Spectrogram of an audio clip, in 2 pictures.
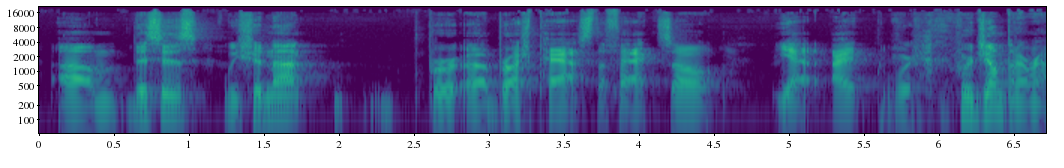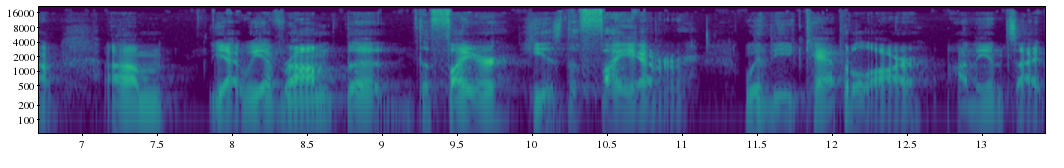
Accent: United States; as an American

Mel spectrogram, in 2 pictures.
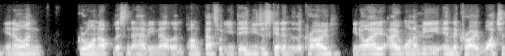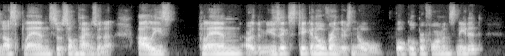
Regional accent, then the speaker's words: Northern Ireland, United Kingdom; moved away as an adult; also born or lived in Changwon, South Korea; now in South Korea; I grew up in Northern Ireland as an Irish Catholic

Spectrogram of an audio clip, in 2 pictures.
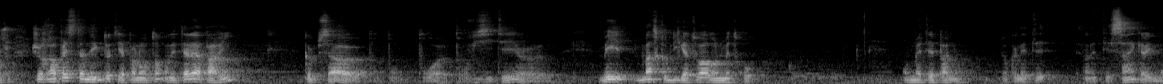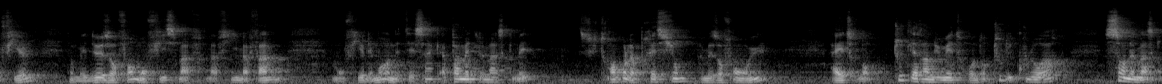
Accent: Brussels, Brussels-Capital Region, Belgium; je suis bruxellois

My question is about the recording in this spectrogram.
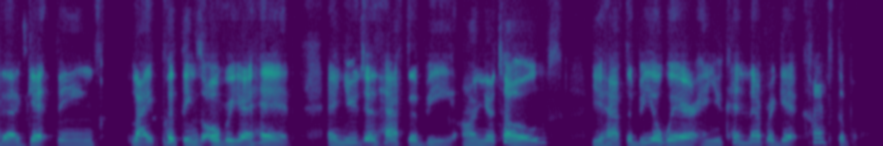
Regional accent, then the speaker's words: United States; I wasn't like born and raised in Jamaica and I was American

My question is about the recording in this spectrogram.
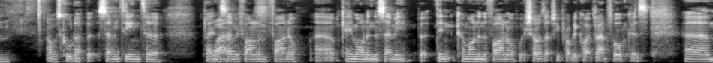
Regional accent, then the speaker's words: Warwick, West Midlands, United Kingdom; moved away; I'm from originally from Warwick in England.

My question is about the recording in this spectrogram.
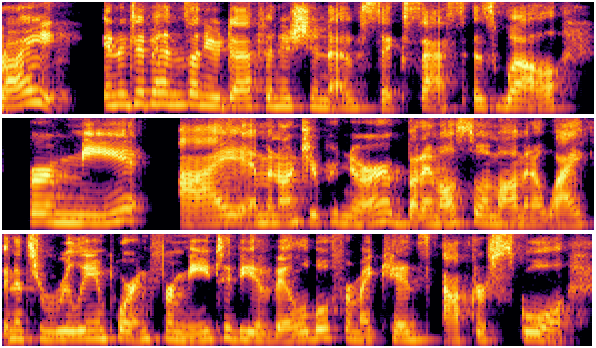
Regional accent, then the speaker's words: Alaska, United States; I grew up in Alaska

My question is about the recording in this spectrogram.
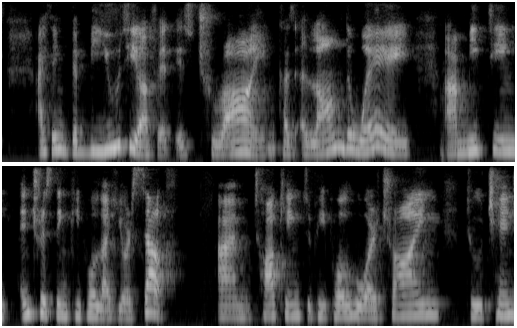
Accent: Iran; English is a second language; moved away as an adult; now in United States; I was born in Iran and I moved to the United States when I was 20

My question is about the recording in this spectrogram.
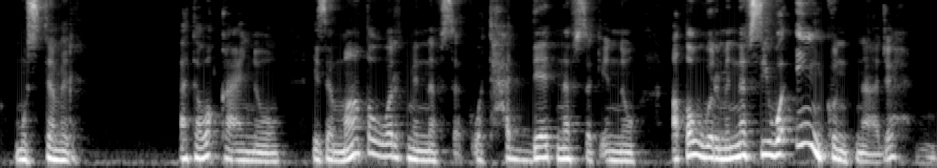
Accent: Saudi Arabia; عندنا في السعوديه

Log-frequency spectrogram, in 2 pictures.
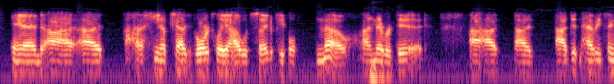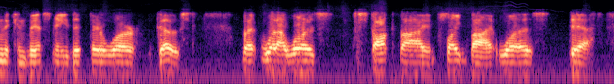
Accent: New Orleans, Louisiana, United States; moved away; I love the place. It's my hometown

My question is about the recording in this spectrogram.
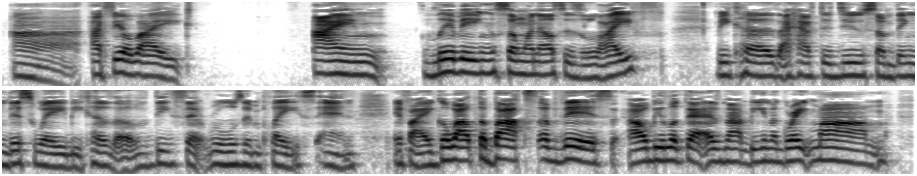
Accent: Philadelphia, Pennsylvania, United States; moved away as an adult; also born or lived in New York / the South; I grew up in Philly

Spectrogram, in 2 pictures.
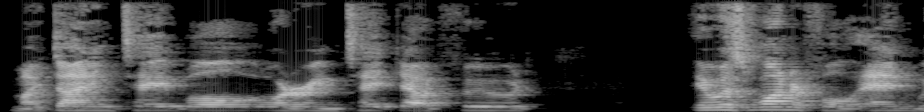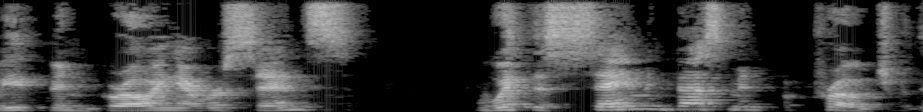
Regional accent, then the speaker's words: Greenwich, Connecticut, United States; I grew up in Greenwich, Connecticut.

